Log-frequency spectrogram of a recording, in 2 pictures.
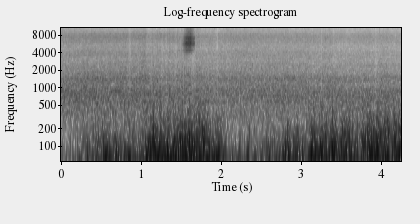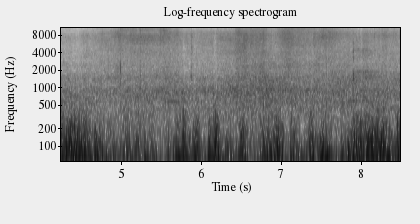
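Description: Strong wind buffets the microphone at an outdoor fishery, a loud, continuous low rumble with gusting surges and no speech.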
